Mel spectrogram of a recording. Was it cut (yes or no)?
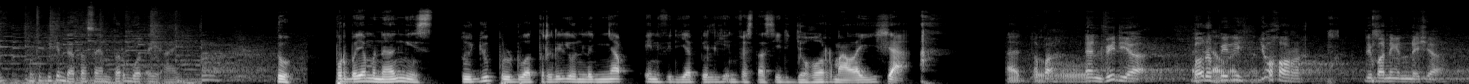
yes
